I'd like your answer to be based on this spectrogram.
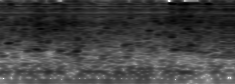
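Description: A swift river current rushes loudly and steadily close by, a constant broadband roar of flowing water with no pauses.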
